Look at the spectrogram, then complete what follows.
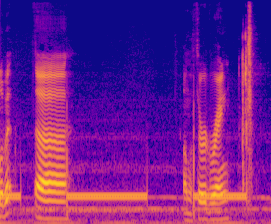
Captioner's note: phone ringing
